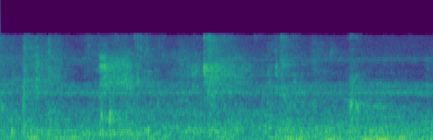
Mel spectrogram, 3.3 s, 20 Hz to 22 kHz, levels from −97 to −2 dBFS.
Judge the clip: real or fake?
real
